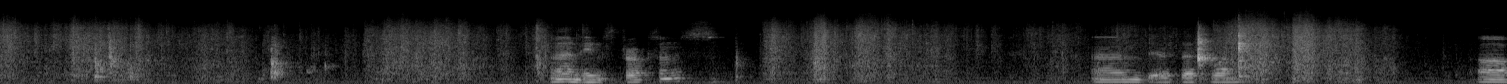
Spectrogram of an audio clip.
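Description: Plastic wrapping rustles and crinkles close by.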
